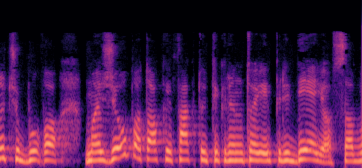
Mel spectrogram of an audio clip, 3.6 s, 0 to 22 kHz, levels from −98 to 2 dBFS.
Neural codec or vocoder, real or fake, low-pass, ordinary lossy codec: none; real; 9.9 kHz; MP3, 48 kbps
